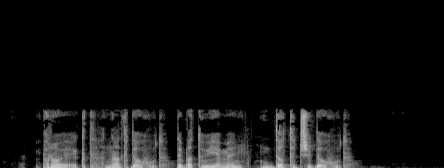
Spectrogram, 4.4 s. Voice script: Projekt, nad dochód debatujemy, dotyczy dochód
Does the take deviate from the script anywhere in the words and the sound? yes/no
no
